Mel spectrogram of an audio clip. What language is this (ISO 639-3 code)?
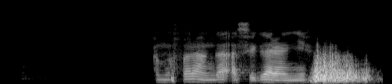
kin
